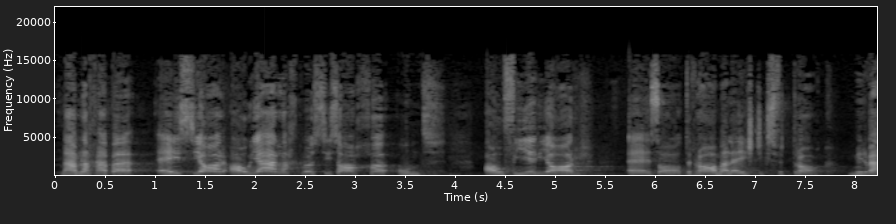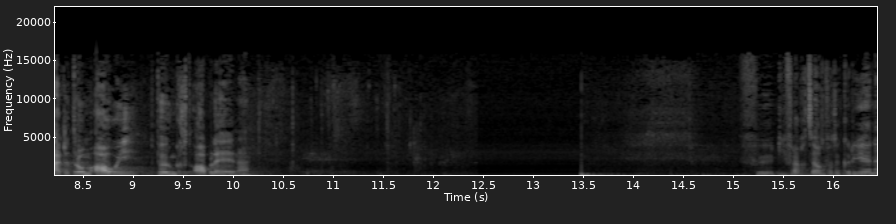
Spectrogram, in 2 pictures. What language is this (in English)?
Swiss German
